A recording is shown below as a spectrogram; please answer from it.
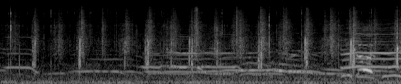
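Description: Several San voices singing a chant in overlapping held notes over sharp rhythmic beats, about four a second. More voices join and it grows louder near the end.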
